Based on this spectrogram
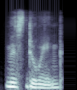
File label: "misdoing", Indian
